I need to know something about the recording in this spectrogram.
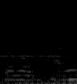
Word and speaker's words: Thermopylae: Okay, so, there's some key events, and one of those was the Battle of Thermopylae, I believe that's how you pronounce it.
